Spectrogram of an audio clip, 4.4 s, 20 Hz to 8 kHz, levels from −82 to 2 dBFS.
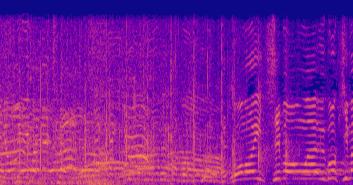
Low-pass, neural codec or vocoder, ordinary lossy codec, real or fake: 7.2 kHz; none; none; real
